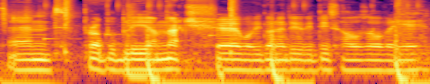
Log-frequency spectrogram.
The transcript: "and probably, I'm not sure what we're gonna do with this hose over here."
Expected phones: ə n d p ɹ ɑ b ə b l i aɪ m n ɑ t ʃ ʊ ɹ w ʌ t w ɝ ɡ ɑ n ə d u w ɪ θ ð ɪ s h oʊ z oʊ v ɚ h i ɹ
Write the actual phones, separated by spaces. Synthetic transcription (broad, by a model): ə n p ɹ ɑ b ə b l i aɪ m n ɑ t ʃ ʊ ɹ w ʌ t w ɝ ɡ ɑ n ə d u w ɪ ð ɪ s h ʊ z oʊ v ɚ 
